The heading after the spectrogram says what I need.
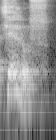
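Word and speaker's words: caelis: Entonces, por eso es que cuando decimos Pater Noster qui sincelos, entonces, en latín se escribe caelus, pero se pronuncia chelos.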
